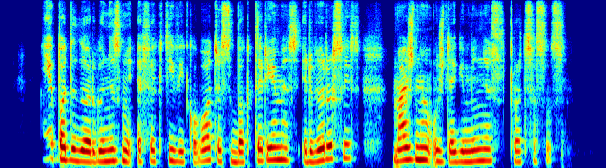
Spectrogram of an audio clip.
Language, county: Lithuanian, Utena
